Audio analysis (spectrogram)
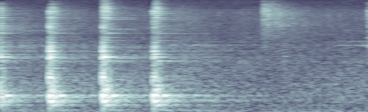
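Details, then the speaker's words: Mini Cooper Convertible with aftermarket sports exhaust: sharp metallic clunks, three about a quarter-second apart then another, as the exhaust pipe strikes the body brace underneath; noise owner thought was suspension. "सो जैसा suspect किया था वही है main आवाज़। ये silencer की pipe है, ये यहाँ मेटल पे टच हो रही है।"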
